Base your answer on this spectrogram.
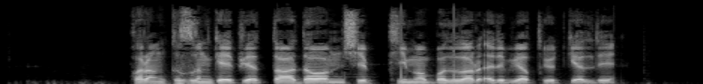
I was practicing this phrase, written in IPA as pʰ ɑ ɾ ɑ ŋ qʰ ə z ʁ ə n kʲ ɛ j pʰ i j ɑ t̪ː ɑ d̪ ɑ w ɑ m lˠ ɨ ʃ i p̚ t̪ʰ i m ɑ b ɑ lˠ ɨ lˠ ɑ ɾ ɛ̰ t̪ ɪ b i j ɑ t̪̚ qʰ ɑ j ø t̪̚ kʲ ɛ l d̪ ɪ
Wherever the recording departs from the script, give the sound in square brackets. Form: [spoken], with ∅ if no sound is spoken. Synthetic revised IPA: pʰ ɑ ɾ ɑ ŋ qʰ ə z ʁ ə n kʲ ɛ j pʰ i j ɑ t̪ː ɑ d̪ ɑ w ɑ m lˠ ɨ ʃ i p̚ t̪ʰ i m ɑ b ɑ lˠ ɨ lˠ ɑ ɾ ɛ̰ [d̪] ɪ b i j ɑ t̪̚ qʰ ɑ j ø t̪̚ kʲ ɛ l d̪ ɪ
